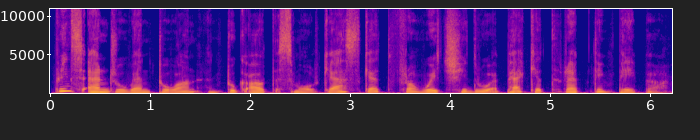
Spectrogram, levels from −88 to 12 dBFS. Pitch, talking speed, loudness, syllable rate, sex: 150 Hz, 195 wpm, -19 LUFS, 4.6 syllables/s, female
